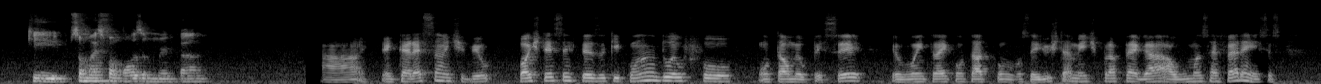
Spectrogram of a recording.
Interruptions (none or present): none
